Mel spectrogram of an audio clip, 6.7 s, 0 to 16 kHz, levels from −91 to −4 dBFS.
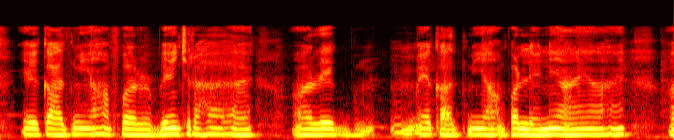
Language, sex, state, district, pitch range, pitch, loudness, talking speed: Hindi, male, Chhattisgarh, Kabirdham, 145-160 Hz, 155 Hz, -21 LUFS, 150 wpm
